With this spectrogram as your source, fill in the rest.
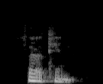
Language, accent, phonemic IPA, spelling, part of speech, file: English, Southern England, /ˈfɜːkɪn/, firkin, noun, LL-Q1860 (eng)-firkin.wav
- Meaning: A varying measure of capacity, usually being a quarter of a barrel; specifically, a measure equal to nine imperial gallons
